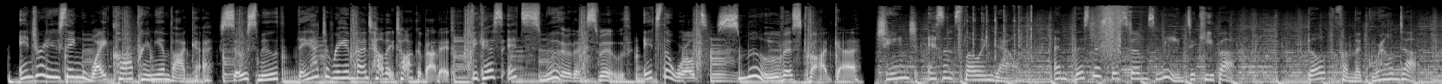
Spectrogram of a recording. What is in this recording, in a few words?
ENG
